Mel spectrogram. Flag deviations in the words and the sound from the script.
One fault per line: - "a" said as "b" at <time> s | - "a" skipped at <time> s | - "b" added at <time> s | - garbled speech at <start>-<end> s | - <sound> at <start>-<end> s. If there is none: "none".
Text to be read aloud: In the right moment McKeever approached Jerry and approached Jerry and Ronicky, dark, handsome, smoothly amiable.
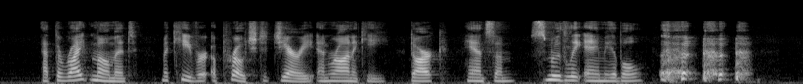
- "In" said as "At" at 0.4 s
- "approached Jerry and" skipped at 3.3 s
- cough at 6.6-7.6 s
